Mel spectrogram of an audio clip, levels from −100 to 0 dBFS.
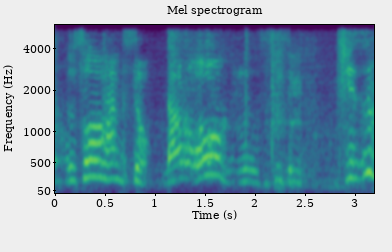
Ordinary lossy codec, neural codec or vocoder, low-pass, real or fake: Opus, 64 kbps; codec, 44.1 kHz, 2.6 kbps, SNAC; 5.4 kHz; fake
